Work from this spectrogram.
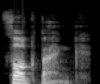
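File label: "fog bank", British English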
